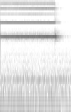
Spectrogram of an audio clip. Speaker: this is the sound if they have trouble so this is a lost device this is trouble so too much sounds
